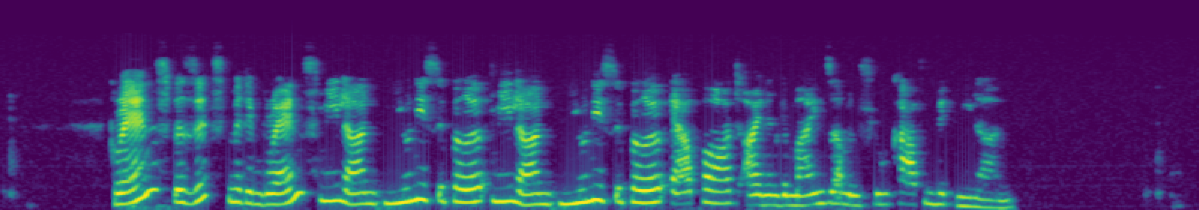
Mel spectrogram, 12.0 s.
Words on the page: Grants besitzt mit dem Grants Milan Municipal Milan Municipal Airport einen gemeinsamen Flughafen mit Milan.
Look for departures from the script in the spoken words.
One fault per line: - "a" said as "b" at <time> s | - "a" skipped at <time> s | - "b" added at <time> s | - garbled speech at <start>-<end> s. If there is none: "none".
none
